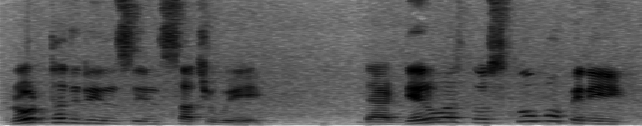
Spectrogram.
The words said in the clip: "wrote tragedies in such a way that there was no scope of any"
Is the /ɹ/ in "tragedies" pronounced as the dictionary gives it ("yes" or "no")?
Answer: no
